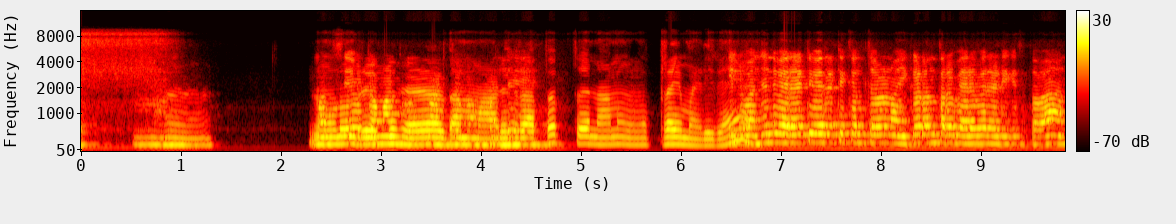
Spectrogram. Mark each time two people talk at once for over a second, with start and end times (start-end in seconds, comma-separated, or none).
2.4-4.3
